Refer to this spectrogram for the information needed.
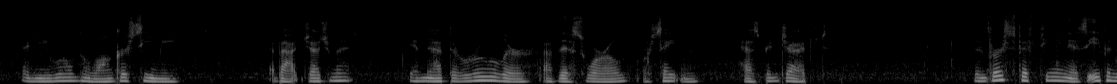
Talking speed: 140 wpm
